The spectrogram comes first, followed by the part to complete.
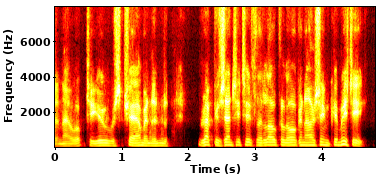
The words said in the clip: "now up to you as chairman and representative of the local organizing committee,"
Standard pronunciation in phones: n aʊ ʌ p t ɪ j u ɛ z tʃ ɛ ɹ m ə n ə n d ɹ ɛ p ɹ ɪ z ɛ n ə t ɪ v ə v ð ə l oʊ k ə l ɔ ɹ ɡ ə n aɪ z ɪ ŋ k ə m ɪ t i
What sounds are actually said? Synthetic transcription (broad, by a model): n aʊ ʌ p t ɪ j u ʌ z tʃ ɛ ɹ m ə n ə n ɹ ɛ p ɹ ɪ z ɛ n t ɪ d ə v ð ə l oʊ k ə l ɔ ɹ ɡ ə n aɪ z ɪ ŋ k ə m ɪ t i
